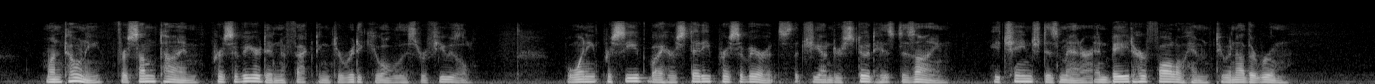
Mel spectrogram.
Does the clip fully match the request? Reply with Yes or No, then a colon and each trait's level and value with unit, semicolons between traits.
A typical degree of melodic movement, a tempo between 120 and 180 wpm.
Yes: average, 3.6 semitones; average, 155 wpm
